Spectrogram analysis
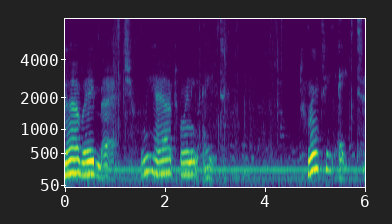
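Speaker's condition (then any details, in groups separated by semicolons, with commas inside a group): No condition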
